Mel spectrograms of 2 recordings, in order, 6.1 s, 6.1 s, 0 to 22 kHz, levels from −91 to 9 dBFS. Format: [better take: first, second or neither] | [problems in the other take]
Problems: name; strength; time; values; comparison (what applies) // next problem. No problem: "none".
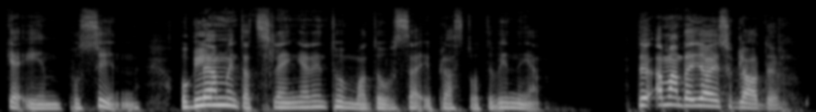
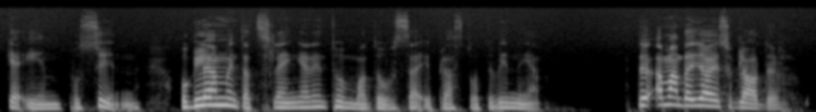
first | hiss; faint; throughout; 30 dB below the speech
